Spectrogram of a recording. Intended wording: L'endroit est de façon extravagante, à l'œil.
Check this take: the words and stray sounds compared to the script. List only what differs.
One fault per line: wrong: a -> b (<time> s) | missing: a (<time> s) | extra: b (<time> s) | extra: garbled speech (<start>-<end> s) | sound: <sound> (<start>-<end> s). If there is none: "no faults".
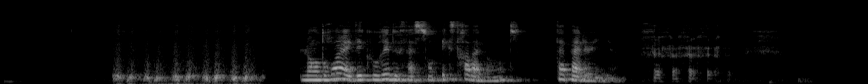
sound: whoosh (1.1-2.7 s)
extra: décoré (3.5 s)
extra: tape (5.5 s)
sound: laugh (6.4-7.9 s)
